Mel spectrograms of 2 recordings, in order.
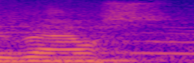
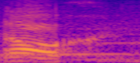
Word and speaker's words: Rauch: How do you pronounce that? I've been pronouncing it differently to you. Rauch. Rauch. Yeah, Rauch. It's a German kind of fruit juice. Oh, okay. Or an Austrian fruit juice, which belongs to the Red Bull company.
